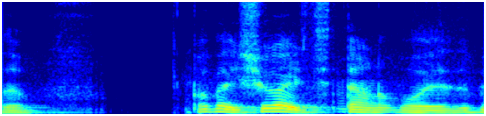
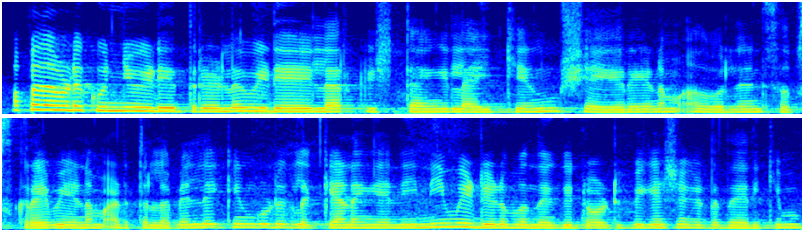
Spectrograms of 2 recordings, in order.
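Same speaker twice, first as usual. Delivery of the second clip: fast, louder sign-off pitch; vlog outro; 3 semitones higher, 7 dB louder, faster than usual. Acted. Vlogger asks viewers to like, share and subscribe, in a fast upbeat outro. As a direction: rattle off the like and subscribe plea.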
